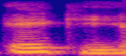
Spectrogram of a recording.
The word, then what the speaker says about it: Ake: I believe it's pronounced Akey versus Oklahoma. The money sentence in that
